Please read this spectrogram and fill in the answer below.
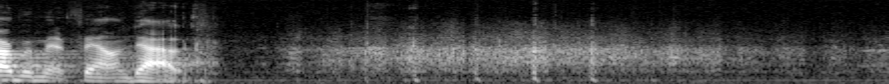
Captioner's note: laughter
